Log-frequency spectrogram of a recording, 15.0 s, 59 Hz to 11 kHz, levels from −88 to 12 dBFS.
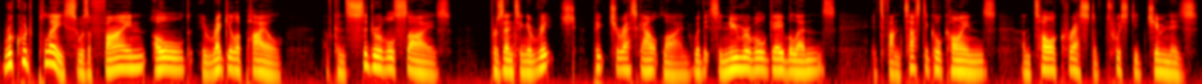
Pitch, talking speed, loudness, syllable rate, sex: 135 Hz, 120 wpm, -20 LUFS, 4.4 syllables/s, male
